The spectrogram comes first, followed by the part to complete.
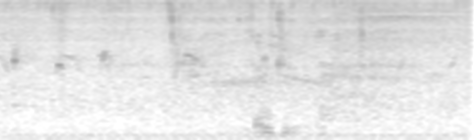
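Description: Near silence with a steady low background hum. One brief, faint pitched sound occurs about a second and a half in.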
